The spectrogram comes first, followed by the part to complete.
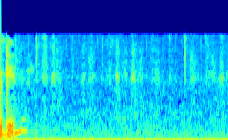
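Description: A man's voice finishes a word, then a pause with only faint background hiss.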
